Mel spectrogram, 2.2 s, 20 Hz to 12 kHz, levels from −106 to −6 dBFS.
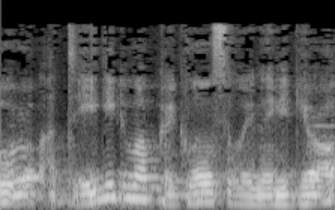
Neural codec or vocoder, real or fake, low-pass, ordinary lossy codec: codec, 24 kHz, 0.9 kbps, WavTokenizer, medium music audio release; fake; 10.8 kHz; MP3, 32 kbps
